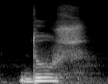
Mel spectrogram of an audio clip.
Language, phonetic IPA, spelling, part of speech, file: Ukrainian, [duʃ], душ, noun, Uk-душ.ogg
- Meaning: 1. shower (device for bathing or instance of using it) 2. douche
